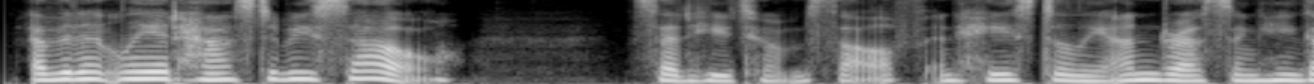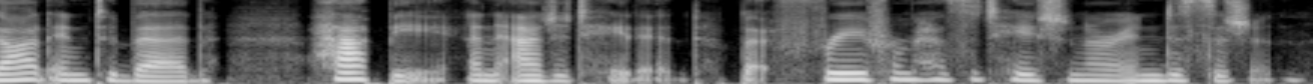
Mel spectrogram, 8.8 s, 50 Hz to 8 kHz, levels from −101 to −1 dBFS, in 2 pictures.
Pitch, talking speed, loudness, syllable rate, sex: 205 Hz, 180 wpm, -20 LUFS, 5.9 syllables/s, female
